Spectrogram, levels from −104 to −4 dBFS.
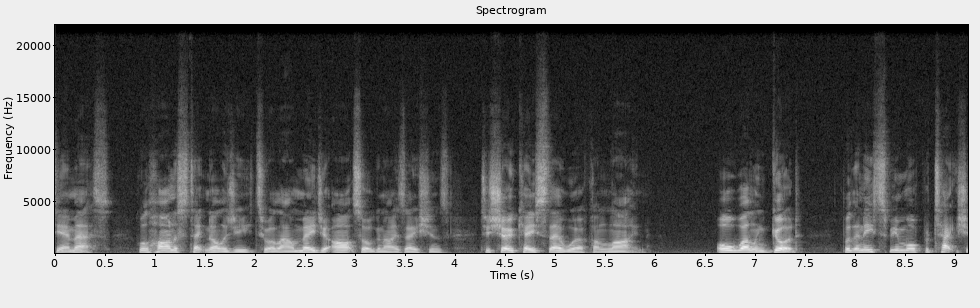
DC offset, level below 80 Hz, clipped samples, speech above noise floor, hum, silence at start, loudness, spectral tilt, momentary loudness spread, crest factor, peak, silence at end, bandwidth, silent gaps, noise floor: under 0.1%; -64 dBFS; under 0.1%; 40 dB; none; 0 s; -23 LUFS; -5 dB/octave; 11 LU; 20 dB; -4 dBFS; 0 s; 14.5 kHz; none; -63 dBFS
